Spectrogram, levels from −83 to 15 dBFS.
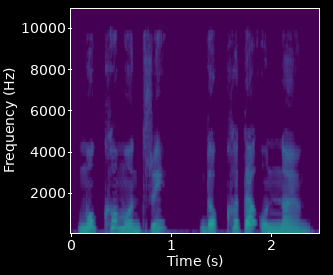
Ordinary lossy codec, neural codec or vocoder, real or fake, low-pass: MP3, 96 kbps; none; real; 9.9 kHz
